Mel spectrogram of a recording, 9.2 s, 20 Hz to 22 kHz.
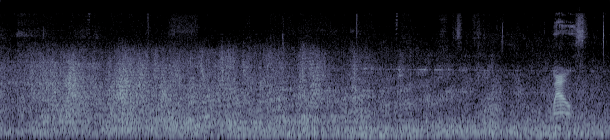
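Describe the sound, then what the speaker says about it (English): American Airlines Boeing 737-800 airliner taking off at LAX, a steady, loud broadband jet roar holding throughout with a brief tonal whine near the end. "That is American 1899 taking off to Indianapolis on a 737-800"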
